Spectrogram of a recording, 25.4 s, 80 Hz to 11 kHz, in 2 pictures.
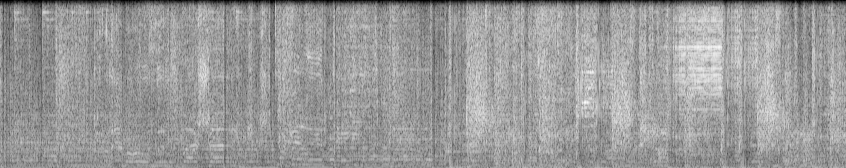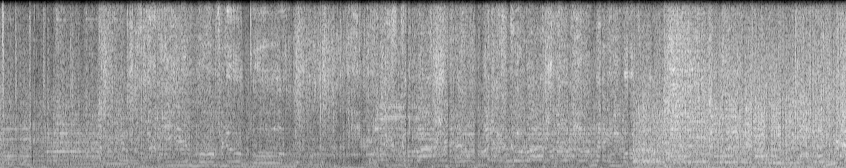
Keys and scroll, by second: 0.6 Return, 12.8 Page_Down.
